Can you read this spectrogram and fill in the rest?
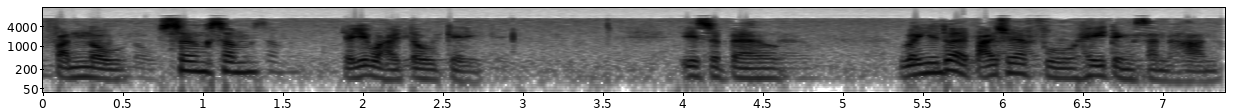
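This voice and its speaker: An actor playing a suave, worldly gentleman narrating and talking in a radio drama, with a Hong Kong Cantonese accent. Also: mid-range voice. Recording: dull lo-fi audio, noisy background.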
